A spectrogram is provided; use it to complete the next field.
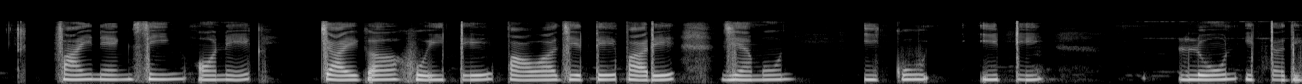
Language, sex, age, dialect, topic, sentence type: Bengali, female, 18-24, Western, banking, statement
